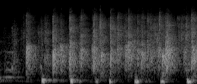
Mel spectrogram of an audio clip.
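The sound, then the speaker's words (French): Audience applause, a steady wash of clapping with a loose, rhythmic beat running through it, sustained for the whole moment, with no one speaking. “Il y a de la fatigue dans vos applaudissements, je vais arrêter.”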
